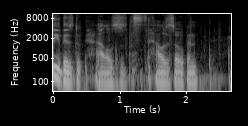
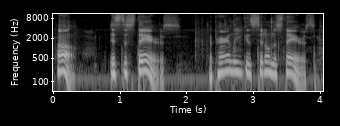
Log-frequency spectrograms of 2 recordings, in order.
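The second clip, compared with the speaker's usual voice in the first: amused surprise; 10 semitones higher than usual. Real, not acted. Realizes he sat on stairs.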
